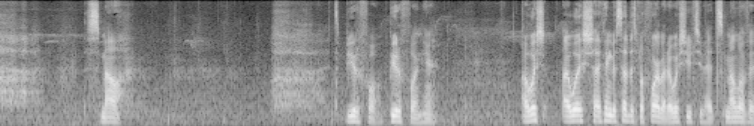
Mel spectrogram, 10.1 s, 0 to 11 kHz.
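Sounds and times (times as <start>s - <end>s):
man breathing in: 2.6s - 4.4s.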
